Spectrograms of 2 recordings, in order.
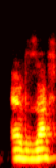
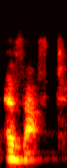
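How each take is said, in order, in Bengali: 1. j-এর আগে একটি d ধ্বনি শোনা যায়। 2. j-এর আগে কোনো d ধ্বনি শোনা যায় না। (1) "বলা যাবে না" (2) "বলা যাবে"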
